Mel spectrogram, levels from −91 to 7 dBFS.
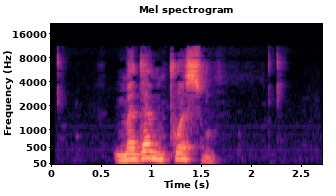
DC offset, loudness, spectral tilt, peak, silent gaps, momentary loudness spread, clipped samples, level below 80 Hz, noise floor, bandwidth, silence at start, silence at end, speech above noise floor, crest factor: under 0.1%; -13 LUFS; -4.5 dB/octave; 0 dBFS; none; 15 LU; under 0.1%; -56 dBFS; -61 dBFS; 11.5 kHz; 0.65 s; 1.1 s; 47 dB; 18 dB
